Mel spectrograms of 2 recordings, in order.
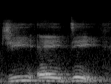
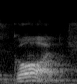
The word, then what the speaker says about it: Gad: and then it says g a d and you might pronounce that Gad but if you look into the Hebrew concordance the actual pronunciation is God and it's very similar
